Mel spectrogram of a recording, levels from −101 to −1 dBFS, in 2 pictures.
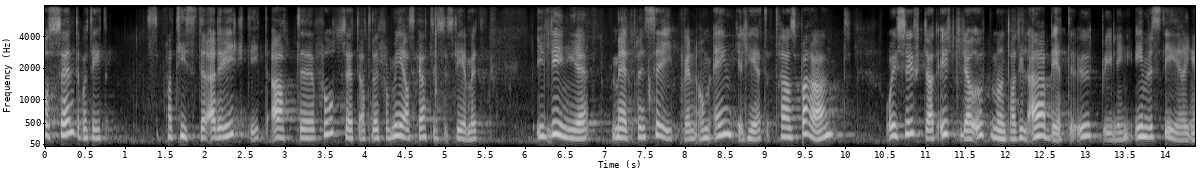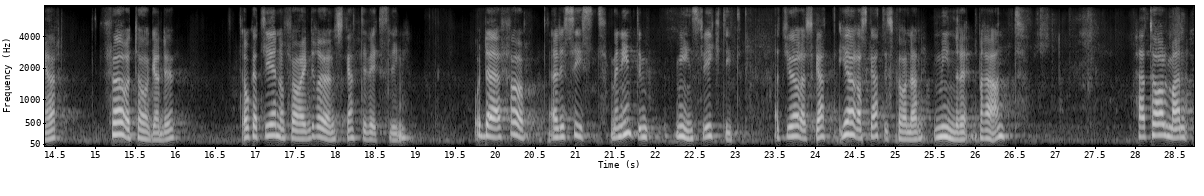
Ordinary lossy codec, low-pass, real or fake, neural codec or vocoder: none; none; fake; codec, 16 kHz, 4 kbps, X-Codec, HuBERT features, trained on general audio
